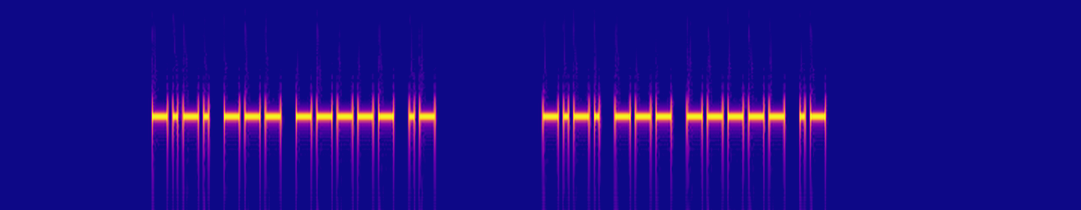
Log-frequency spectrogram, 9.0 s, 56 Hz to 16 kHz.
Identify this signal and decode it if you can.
Morse code, heard as a keyed tone, about 28 wpm, 700 Hz. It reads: CO0A CO0A
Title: DXCC-100 Call Signs - 4 Characters - Repeated 2x - 28wpm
